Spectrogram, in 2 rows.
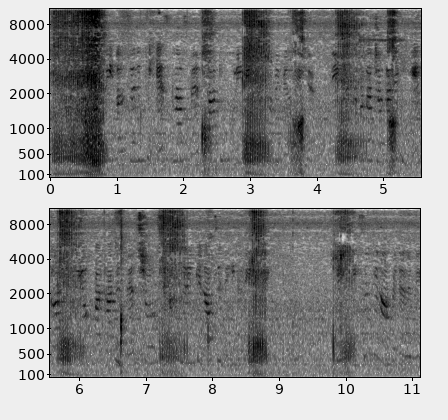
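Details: Person sleeping: repeated rough, rattling snores about every 1.4 seconds, roughly 40 a minute, with faint background noise; snoring.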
